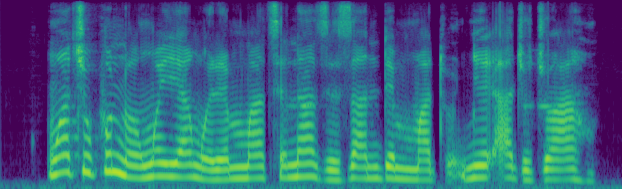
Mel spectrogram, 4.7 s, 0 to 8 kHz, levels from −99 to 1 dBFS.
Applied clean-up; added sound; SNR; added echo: neural diffusion model UNIVERSE++.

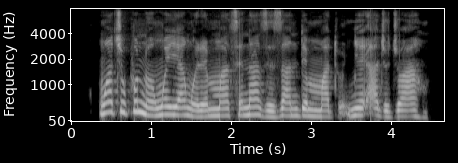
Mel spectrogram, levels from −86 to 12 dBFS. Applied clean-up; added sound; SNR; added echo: none; none; none; none.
